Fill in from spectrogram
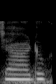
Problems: low volume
